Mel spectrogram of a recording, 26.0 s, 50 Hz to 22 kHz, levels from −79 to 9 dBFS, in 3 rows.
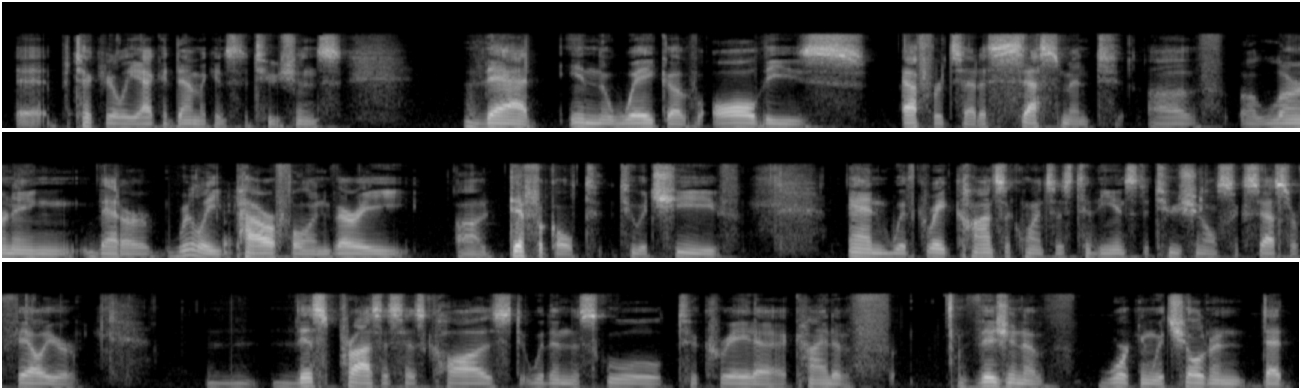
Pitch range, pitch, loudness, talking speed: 100-115 Hz, 110 Hz, -19 LUFS, 125 wpm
